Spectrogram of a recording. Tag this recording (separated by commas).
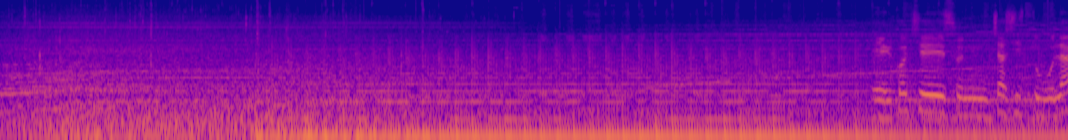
Speech, Music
